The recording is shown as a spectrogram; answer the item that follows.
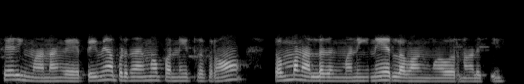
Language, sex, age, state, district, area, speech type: Tamil, female, 18-30, Tamil Nadu, Namakkal, rural, conversation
